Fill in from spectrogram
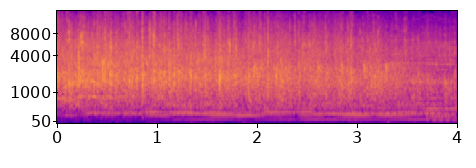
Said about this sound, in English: Can we give our worship team a round of applause? Tell them we appreciate them.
